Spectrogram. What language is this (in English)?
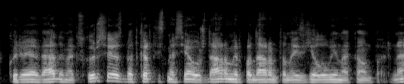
Lithuanian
